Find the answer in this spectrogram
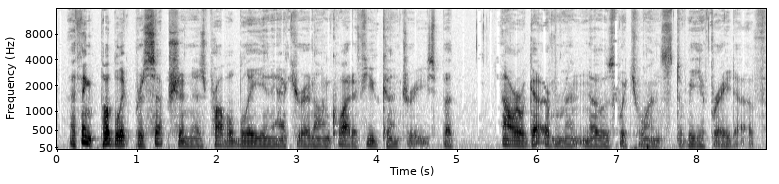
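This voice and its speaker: With a Texas accent, a man speaks at a moderate pace in a fairly low, somewhat breathy voice with ordinary pitch variation. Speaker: retired intelligence officer. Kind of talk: Q&A interview. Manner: terse, matter-of-fact.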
